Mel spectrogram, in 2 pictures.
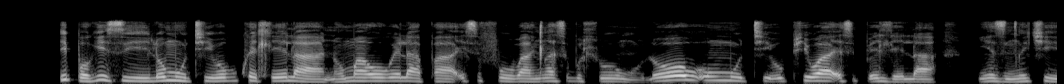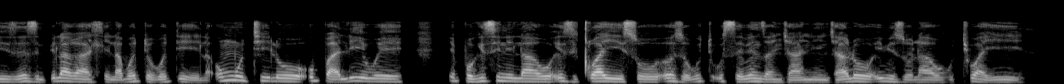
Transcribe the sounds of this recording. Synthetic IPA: ib̥ʱoɣisilomutʰiwoɣukʰwɛɬɛlanɔmaɔɣwɛlapʰaisifuβaŋ͡ǁasiβuɬuːŋulowuumutʰiupʰiwaesib̥ʱɛɮɛla | ŋeziŋ͡ǀit͡ʃʼizezempʼilaɣaɬɛlaβɔd̥ʱɔɣɔtʼɛla̰ʔumutʰilɔub̥ʱaliwɛ | ɛb̥ʱoɣisinilawɔʔiziǁwajisɔɛzoɣutʰiusɛβɛnd͡zʱand͡ʒʱanind͡ʒʱalɔiβizɔlawɔɣutʰiwajiːni

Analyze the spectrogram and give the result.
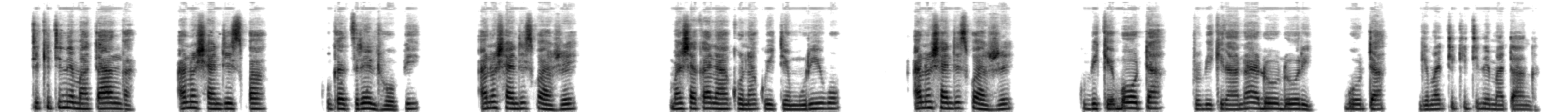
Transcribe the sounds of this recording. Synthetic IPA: tikitine̞mataŋɡa | ano̞ʃandiswa | kuɡʱad͡zirentʰo̞ːpi | a̰no̞ʃandiswaʐe̞ | maʃakanaːko̞nakuitemuɾiwo̞ | a̰no̞ʃandiswaʐe̞ | kuɓike̞ɓo̞ta | uto̞ɓikiɾanaːɗo̞ɗo̞ɾi | ɓo̞ta | ŋɡe̞matikitine̞mataːŋɡa

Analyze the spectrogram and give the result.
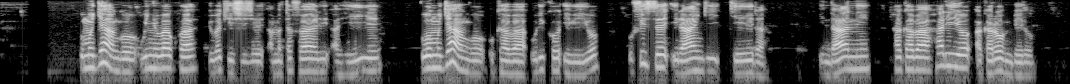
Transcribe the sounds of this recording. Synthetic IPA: umuɾɟaːŋɡo̞wiɲuβakwajuːβakiʃiʒe̞ʔamatafaːɾiʔaɦiːje̞ | uwo̞muɾɟaːŋɡo̞ukaβauɾikʰo̞ʔiβijo̞ | ufise̞ʔiɾaːŋɟiɟe̞ːɾa | indani | hakaβahaɾijo̞ʔa̰kaɾo̞ːmbe̞ɾo̞

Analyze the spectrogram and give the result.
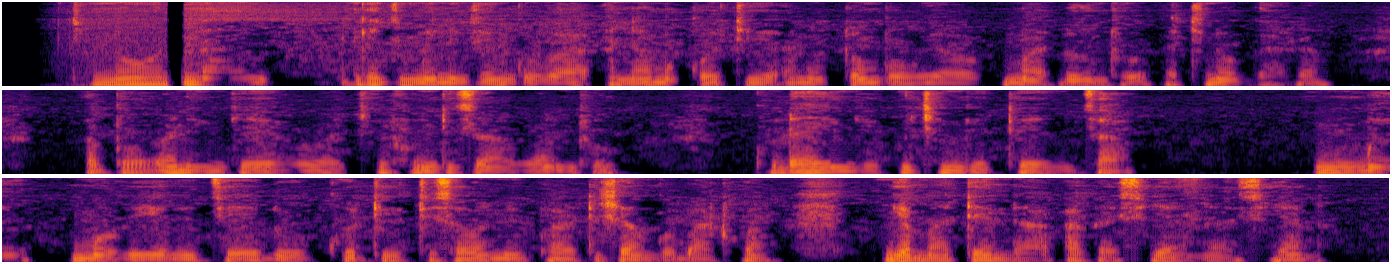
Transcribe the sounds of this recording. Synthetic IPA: tʰinoa | ŋŋɡe̞d͡zimwe̞nid͡ze̞ŋɡuʋaːnamuko̞tiano̞to̞mbo̞ujawokumaɗundʱuatino̞ɡʱaːraː | po̰ʋane̞ŋɡe̞ʋat͡ʃifṵndisaʋantʰu | kuɗaiŋɡe̞kut͡ʃe̞ŋɡe̞tʰe̞d͡za | mwe | muʋirid͡ze̞ɗukʰutitisawonekwatit͡ʃaŋɡo̞ɓatwa | ŋɡe̞mate̞ndaʔakasijanasijaːna

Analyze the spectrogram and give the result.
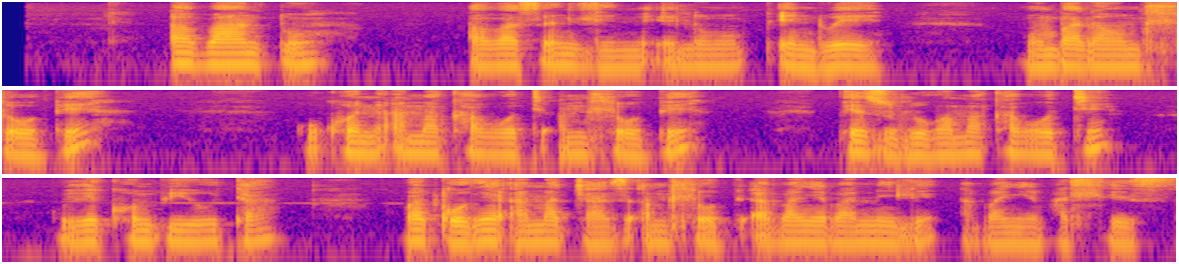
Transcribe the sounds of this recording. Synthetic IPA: aβantʼu | a̰βasḛnd͡ɮʱinḭʔɛ̰lomupʰʼɛndʱwɛ | ŋom̩βalʔawom̩ɬɔːpʰɛ | ɣṵkʰɔna̰ʔa̰makʰaβotʰiʔam̩ɬɔpʰɛ | pʰezuluɣwamakʰaβotʰi | ɣwɛ̰lɛkʰompʼjutʰa | βaɡ͡ǃʱɔɣɛʔamad̥ʒ̥ʱaziʔa̰m̩ɬɔ̰pʰɛa̰βaɲɛβamilɛaβaɲɛβaɬeːsi̥

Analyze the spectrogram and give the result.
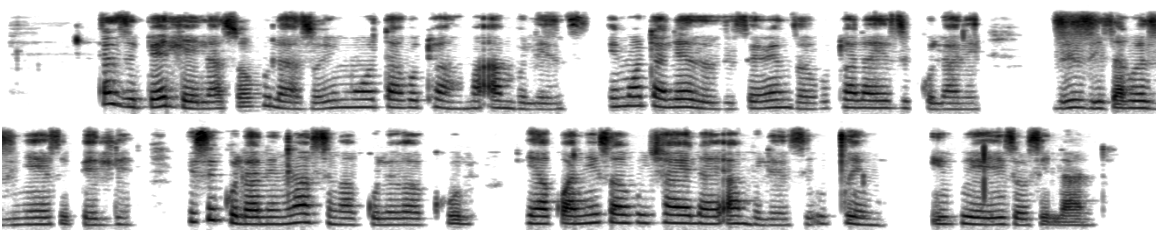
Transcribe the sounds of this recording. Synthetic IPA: ezib̥ʱɛɮɛlasoɣulazɔimɔtʼaoɣutʰiwaŋama̰ʔambʱjulensʼi̥ːmɔtʼalɛzizisɛβɛnd͡zʱauɣutʰwalaiziɡ̥ʱulanɛ | zizisaɣweziɲɛesib̥ʱɛɮɛla | isiɡ̥ʱulanɛŋ͡ǁasiŋaɡ̥ʱulaɣakʰulu | ijak̬ʼwanisauɣut͡ʃʼajɛlaɛʔambʱulensʼiʔuǀiŋu | iβujɛizosḭla̰ːndʱa

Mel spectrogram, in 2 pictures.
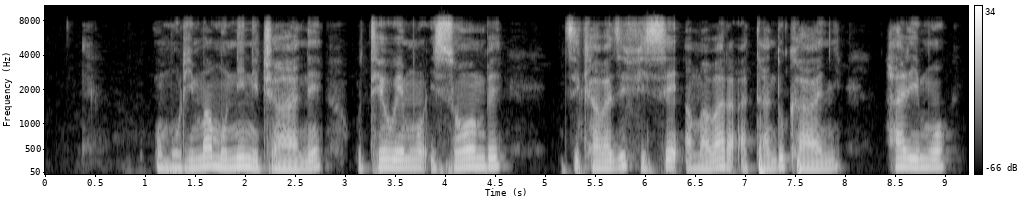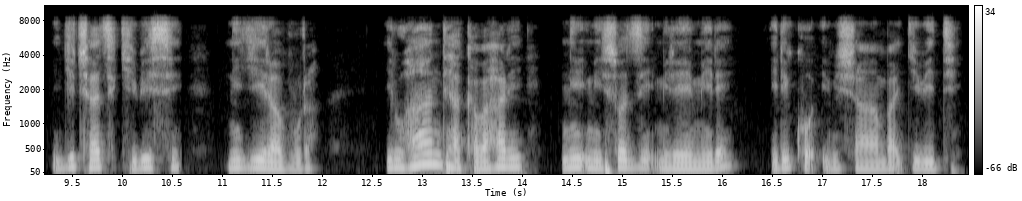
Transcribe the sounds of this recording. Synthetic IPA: umuɾimamuninit͡ʃaːne̞ | utʰe̞we̞mŋo̞̰ʔiso̞ːmbe̞ | z̥ikʰaβazifise̞ʔamaβaɾa̰ʔatʰaːndukʰaɲe̞ | haɾimŋo̞ | iɟit͡ʃaːt͡si̥kʰiβisi | niɟiɾaβuɾa | iɾuɦaːnde̞ɦakʰaβaɦaɾi | nimiso̞zḭmiɾe̞ːmiɾe̞ | iɾikʰo̞̰ʔḭβiʃaːmba̰bɟiβitʰi̥

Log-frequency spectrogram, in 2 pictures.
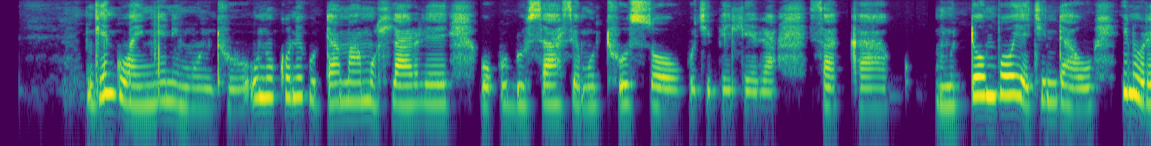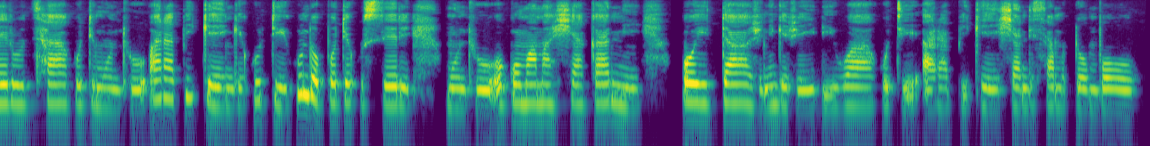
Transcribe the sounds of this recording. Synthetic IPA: ŋɡe̞ŋɡuwaimwe̞nimuntʰuːno̞ko̞nekutamamuɬarewo̞kuɗusase̞mutʰuso̞kut͡ʃibʱe̞ɮe̞ːrasakʰa | mito̞mbo̞je̞t͡ʃindauino̞ɾe̞rut͡sakutimuntʰuʔaɾapike̞ŋɡe̞kutikundo̞po̞te̞kuseɾimuntʰuokumamaʃakanio̞itaʐine̞ŋɡe̞ʐeiɗiwakutḭʔaɾapike̞ʃandisamuto̞mbo̞wo

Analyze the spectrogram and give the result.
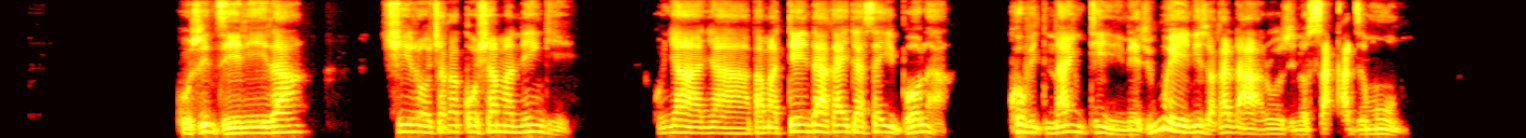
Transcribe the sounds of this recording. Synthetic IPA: kuʐid͡zirira | t͡ʃiro̞t͡ʃakako̞ʃamaniŋɡḭ | kuɲaɲapamate̞ndaːkaitaseibʱo̞la̰ | kʰo̞vidnajntʰinne̞ʐimwe̞niʐakaɗaro̞ʐino̞sa̰kad͡zemuːn̤u

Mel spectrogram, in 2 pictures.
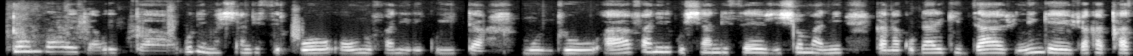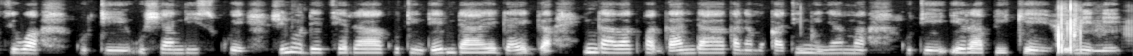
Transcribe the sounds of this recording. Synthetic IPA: muto̞mbo̞we̞ɡʱawe̞ɡʱaune̞maʃandisirwo̞ouno̞fanirekuiːtamuntʰuaːfanirikuʃandiseʐiʃo̞manikanakuɗarikid͡zaʐine̞ŋɡe̞ʐakaǃwasiwakutiuʃandiswe̞ʐ̥ino̞ɗe̞t͡se̞rakutinde̞ndae̞ɡʱae̞ɡʱa̰iŋɡaʋapaɡʱandakanamukatimwe̞ɲamakutiiɾapike̞ʐe̞̰me̞ːne

